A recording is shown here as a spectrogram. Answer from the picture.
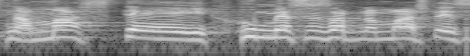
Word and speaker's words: Namaste: coming on like dude it's not Nam it's Namaste who messes up Namaste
